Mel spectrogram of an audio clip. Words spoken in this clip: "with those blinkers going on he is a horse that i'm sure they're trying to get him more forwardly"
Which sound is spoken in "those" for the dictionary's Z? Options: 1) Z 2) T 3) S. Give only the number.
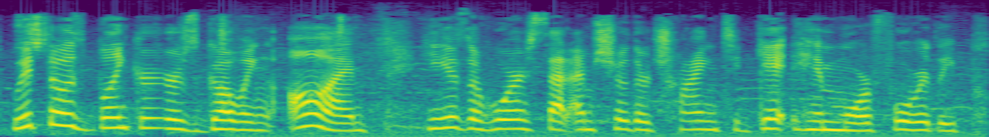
1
